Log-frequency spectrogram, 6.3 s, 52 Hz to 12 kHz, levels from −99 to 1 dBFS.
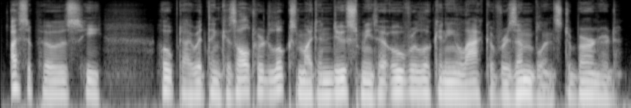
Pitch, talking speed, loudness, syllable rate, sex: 100 Hz, 200 wpm, -19 LUFS, 6.5 syllables/s, male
